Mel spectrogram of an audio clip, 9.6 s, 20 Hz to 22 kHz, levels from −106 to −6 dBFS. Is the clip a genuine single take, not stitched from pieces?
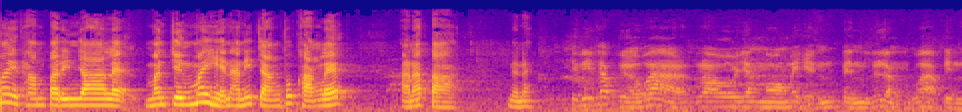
yes; 0 cuts

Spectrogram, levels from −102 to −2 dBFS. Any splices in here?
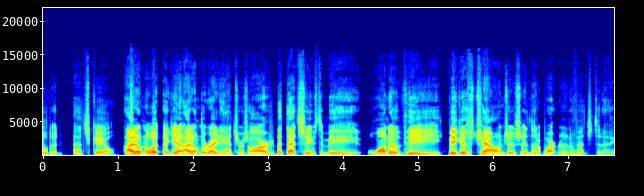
yes; 1 cut; at 2.1 s

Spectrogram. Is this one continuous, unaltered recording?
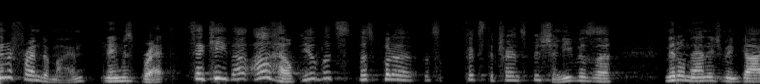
no; 2 cuts; at 0.9 s, 1.8 s

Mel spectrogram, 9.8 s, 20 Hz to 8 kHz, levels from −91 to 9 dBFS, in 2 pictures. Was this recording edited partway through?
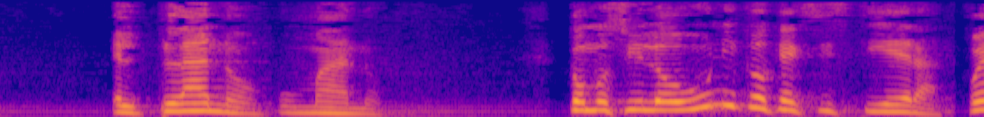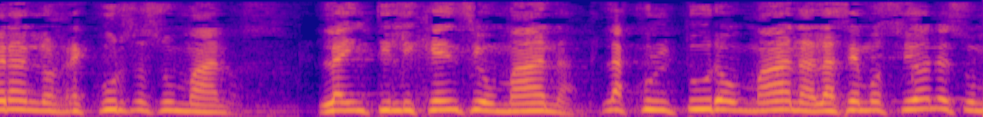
yes; 4 cuts; at 1.4 s, 4.8 s, 6.4 s, 7.9 s

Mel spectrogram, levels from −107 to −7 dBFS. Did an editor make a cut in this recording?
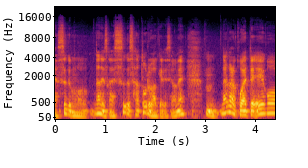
no; 0 cuts

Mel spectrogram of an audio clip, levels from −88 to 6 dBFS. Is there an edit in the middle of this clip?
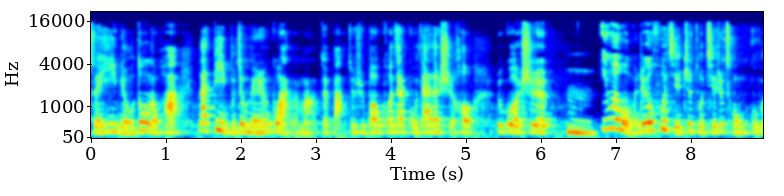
no; 0 cuts

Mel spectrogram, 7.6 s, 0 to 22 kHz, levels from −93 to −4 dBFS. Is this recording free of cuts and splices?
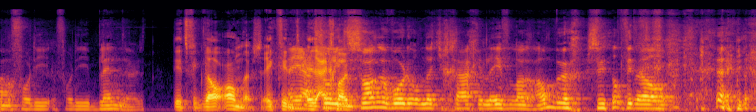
no; 1 cut; at 6.3 s

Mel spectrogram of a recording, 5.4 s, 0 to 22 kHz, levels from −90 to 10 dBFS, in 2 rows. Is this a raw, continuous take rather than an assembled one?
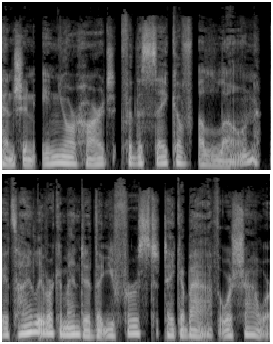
no; 3 cuts; at 1.2 s, 1.9 s, 2.6 s

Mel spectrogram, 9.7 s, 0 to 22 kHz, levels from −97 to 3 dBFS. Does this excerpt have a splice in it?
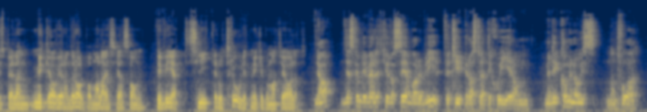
yes; 2 cuts; at 4.6 s, 8.0 s

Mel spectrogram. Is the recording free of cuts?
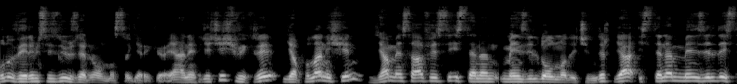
no; 1 cut; at 2.0 s

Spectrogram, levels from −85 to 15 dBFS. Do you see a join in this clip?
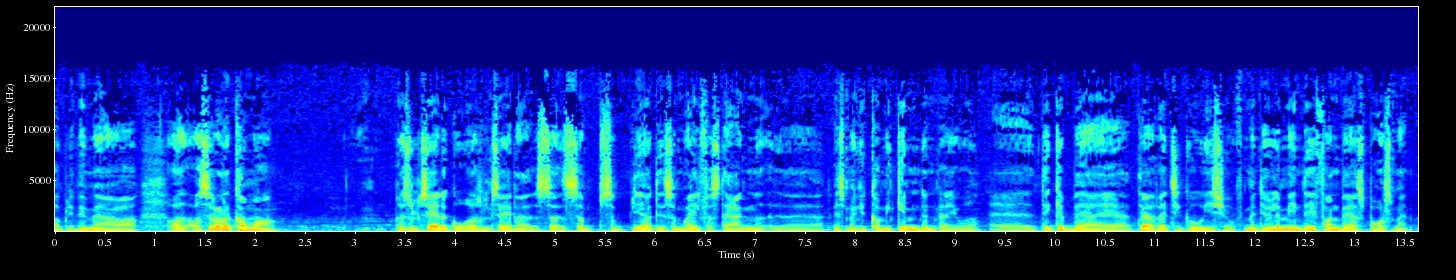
yes; 5 cuts; at 1.1 s, 5.0 s, 7.7 s, 9.3 s, 10.8 s

